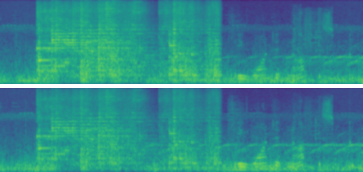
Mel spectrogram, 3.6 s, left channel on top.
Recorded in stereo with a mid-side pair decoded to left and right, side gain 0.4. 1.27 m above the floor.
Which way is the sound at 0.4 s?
35° left.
